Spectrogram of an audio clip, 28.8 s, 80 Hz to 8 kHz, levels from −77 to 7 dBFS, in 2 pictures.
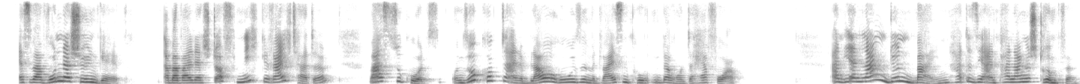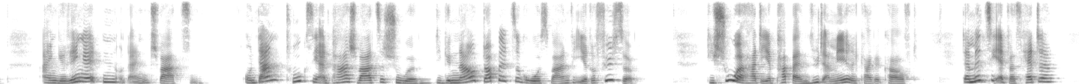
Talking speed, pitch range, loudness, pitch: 150 wpm, 225-330 Hz, -29 LUFS, 270 Hz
